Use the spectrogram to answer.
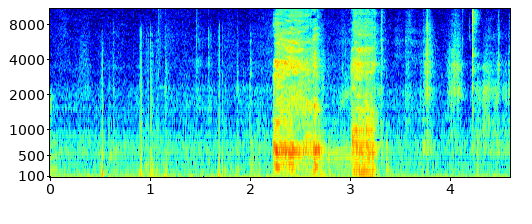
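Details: Female live-streamer who says she is sick, with a bad voice she is losing after weather changes, gives coughs: cough.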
